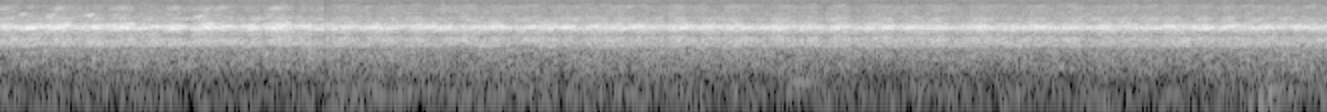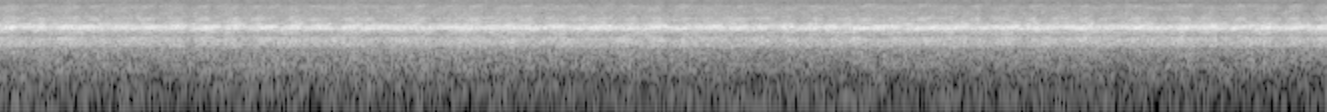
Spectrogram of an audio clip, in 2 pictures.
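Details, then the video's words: Frogs croaking at a pond edge in Ingye Art Park, Suwon, late on a rainy night in an urban park; a dense, continuous chorus of overlapping shrill trilled croaks forming a steady buzzing wall of sound throughout. "비오는 밤 개구리소리, Do you hear the frogs? 비오는 밤 공원 연못 추억의 개구리 소리, Frog Sounds, 빗소리와 함께 듣는 개구리 우는 소리"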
